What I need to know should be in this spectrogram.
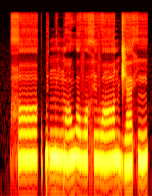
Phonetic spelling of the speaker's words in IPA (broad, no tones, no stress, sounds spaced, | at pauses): h ɑː | ɓ ɪ ŋ͡m ĩ ŋ͡m ɑ̃ w ʌ v ʌ h ɪ v ɑː n d͡ʒ æ x ĩ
